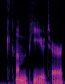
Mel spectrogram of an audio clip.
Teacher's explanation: Stress is on the second syllable. Computer. The first and last syllables weaken to the schwa.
